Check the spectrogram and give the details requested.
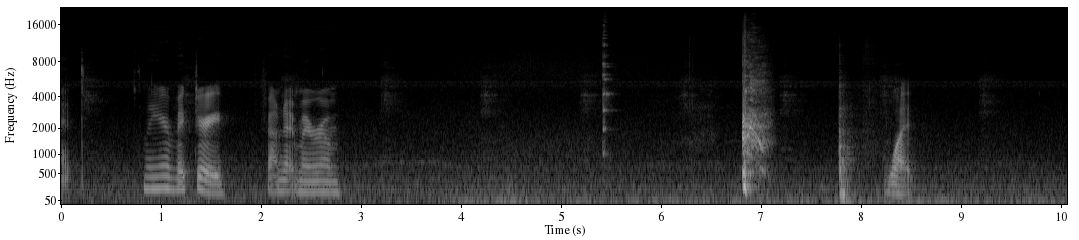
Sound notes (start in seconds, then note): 6.8 cough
